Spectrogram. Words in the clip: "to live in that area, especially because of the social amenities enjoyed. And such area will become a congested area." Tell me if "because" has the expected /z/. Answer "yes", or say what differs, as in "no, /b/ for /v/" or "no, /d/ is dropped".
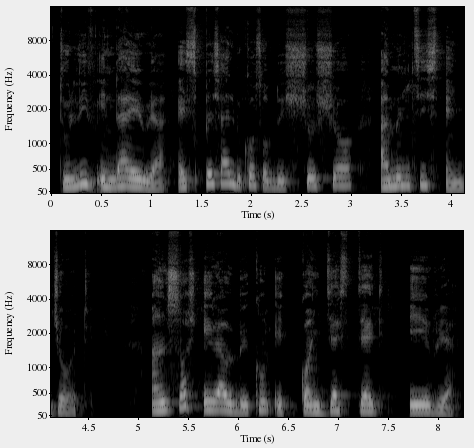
no, /s/ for /z/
